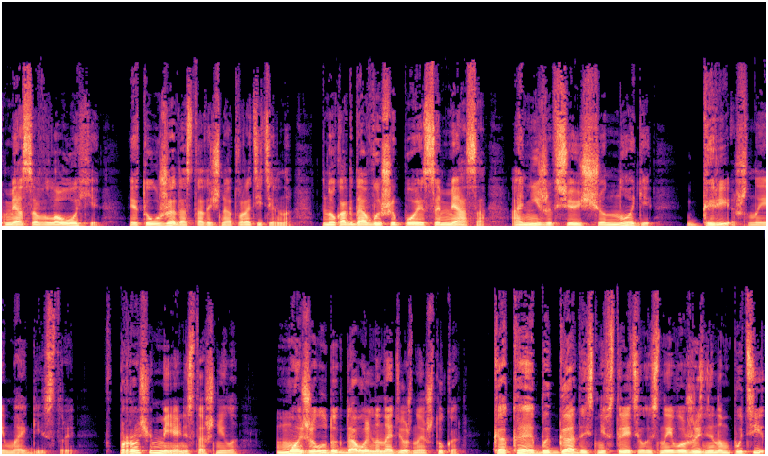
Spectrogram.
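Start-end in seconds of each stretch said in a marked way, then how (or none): none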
